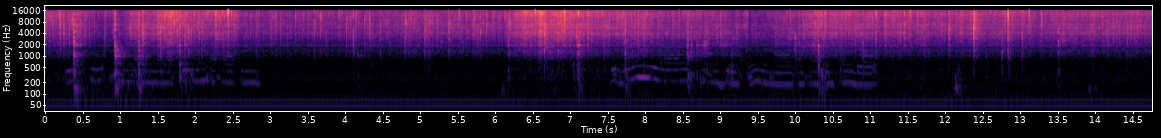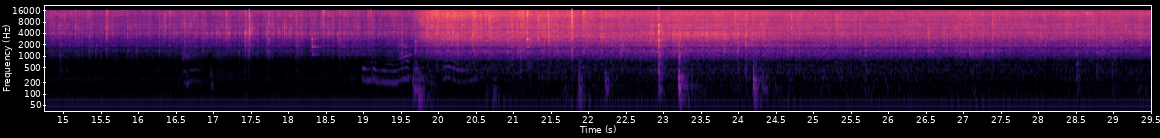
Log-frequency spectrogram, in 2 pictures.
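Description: Chopped red onion and garlic frying in oil in a stainless steel pan, sizzling, with a metal spoon clinking and scraping against the pan as it stirs. About two-thirds of the way through, the sizzle turns much louder and brighter as whole shrimp go into the hot oil.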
